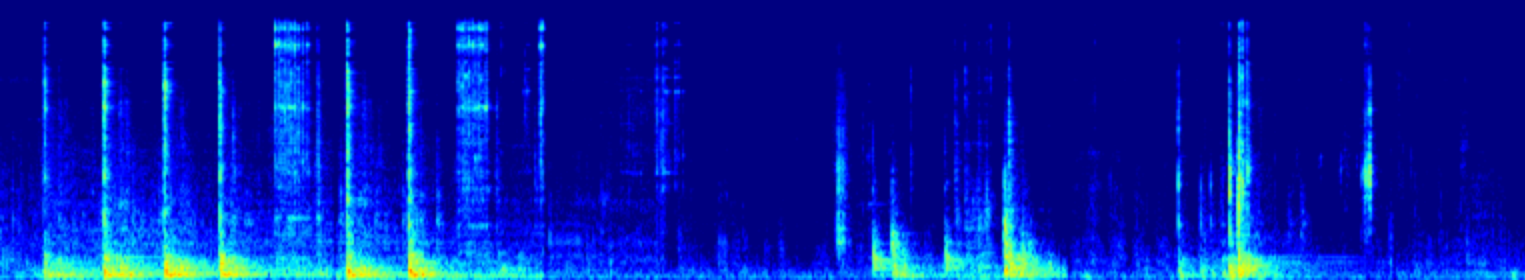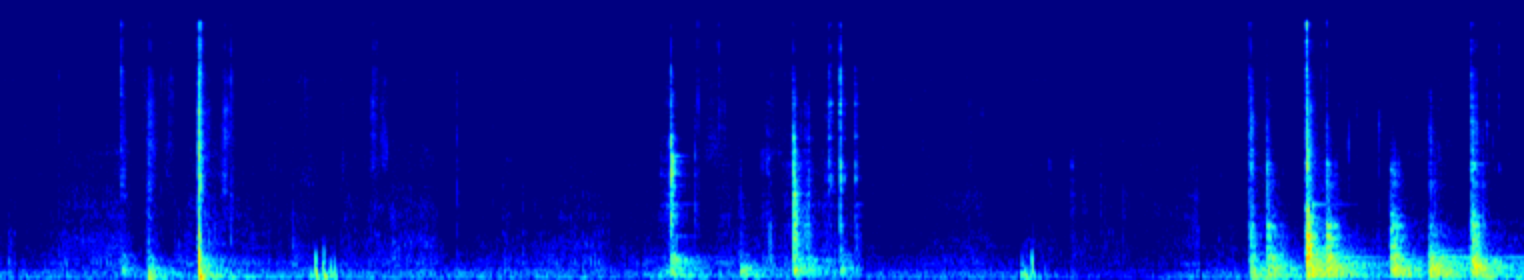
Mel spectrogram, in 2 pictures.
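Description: Irregular clicks, knocks and metallic clinks of hand work at a front disc brake hub: pliers pulling the cotter pin and the castle-nut retainer and spindle nut being taken off the spindle. A denser run of low bumps fills the first few seconds, and a faint steady high tone sits underneath.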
